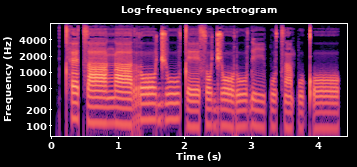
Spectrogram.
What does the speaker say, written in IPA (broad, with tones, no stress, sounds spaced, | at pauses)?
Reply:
tʰ ɛ˦ t͡s aː˨ ŋ aː˨ r oː˦ d͡ʒ uː˦ t eː˨ s o˦ d͡ʒ oː˦˨ ɾ uː˦ ɗ iː˦˨ p u˦ t͡s ã˦ p u˨ kʼ oː˦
